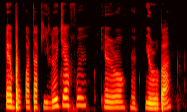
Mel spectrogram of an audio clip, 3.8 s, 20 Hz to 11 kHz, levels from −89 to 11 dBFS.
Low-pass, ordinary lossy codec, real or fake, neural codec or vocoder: 9.9 kHz; none; real; none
